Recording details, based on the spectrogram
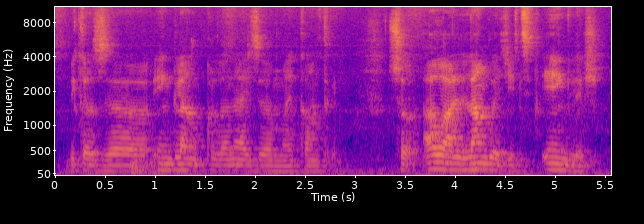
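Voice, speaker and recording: A man with a Nigerian accent speaks at a medium pitch, fairly slowly. His intonation is flat and monotone, and the room echo is audible. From northern Nigeria. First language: Hausa. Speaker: professional footballer. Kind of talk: interview. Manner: halting, many fillers.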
